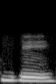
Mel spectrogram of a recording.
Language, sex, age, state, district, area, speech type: Hindi, female, 60+, Uttar Pradesh, Ghazipur, urban, conversation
